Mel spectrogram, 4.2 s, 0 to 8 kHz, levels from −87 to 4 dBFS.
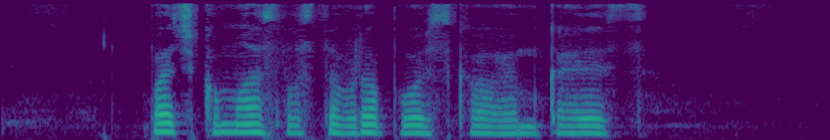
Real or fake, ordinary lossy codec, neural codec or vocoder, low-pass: fake; MP3, 32 kbps; codec, 16 kHz in and 24 kHz out, 1 kbps, XY-Tokenizer; 7.2 kHz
